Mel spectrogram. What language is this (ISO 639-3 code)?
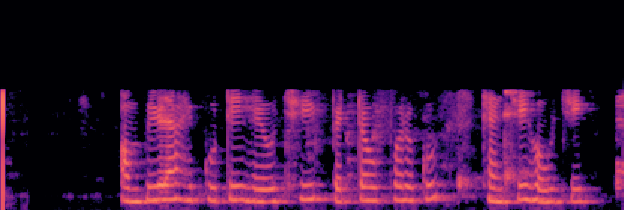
ori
